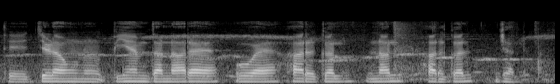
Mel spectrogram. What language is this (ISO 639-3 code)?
doi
